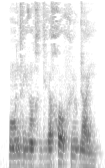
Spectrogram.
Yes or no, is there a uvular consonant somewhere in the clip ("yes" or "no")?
yes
